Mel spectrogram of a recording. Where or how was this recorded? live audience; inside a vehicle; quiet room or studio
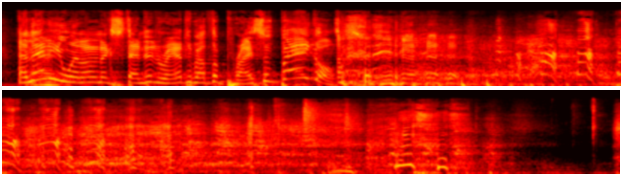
live audience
